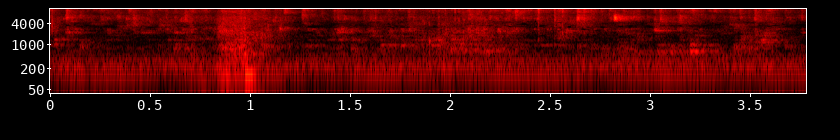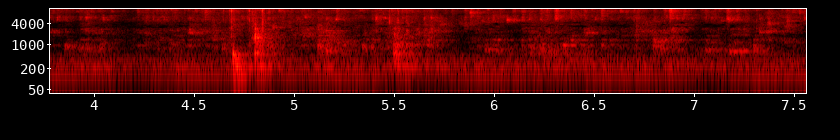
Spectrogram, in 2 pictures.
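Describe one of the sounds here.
A plastic tray scrapes and knocks as it is slid across a table.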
